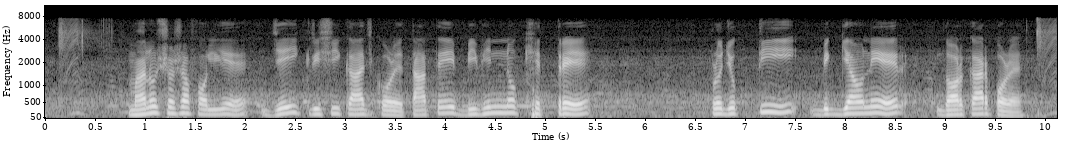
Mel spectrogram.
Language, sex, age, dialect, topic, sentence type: Bengali, male, 18-24, Standard Colloquial, agriculture, statement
